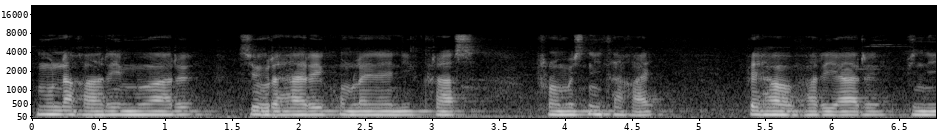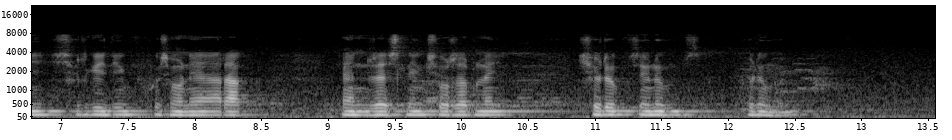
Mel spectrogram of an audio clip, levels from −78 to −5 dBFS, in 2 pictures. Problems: low volume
